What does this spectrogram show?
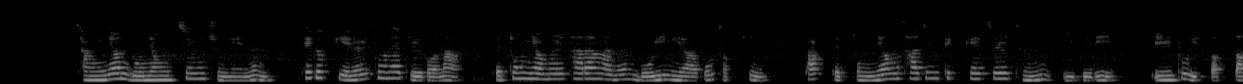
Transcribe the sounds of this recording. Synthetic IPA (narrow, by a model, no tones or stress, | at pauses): t͡ɕaŋɲʌnːoɲʌŋt͡ɕʰɯŋt͡ɕuŋɦe̞nɯntʰe̞ɡɯk̚k͈iɾɯɭsʰone̞dɯɭɡʌnate̞tʰoŋɲʌŋɯɭsʰaɾaŋɦanɯnmoimiɾaɡot͡ɕʌkʰin | pak̚t͈e̞tʰoŋɲʌŋsʰad͡ʑinpʰikʰe̞sʰɯɭtɯnidɯɾi | iɭbuis͈ʌt̚t͈a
